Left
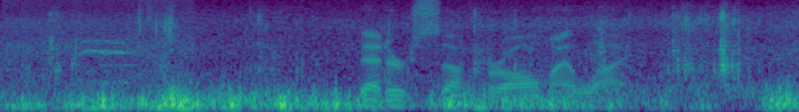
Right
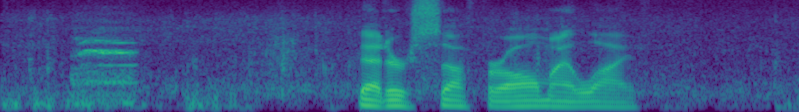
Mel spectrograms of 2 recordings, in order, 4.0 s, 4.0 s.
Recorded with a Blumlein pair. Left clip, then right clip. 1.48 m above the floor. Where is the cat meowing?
35° right.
